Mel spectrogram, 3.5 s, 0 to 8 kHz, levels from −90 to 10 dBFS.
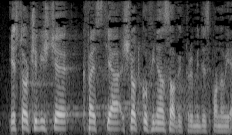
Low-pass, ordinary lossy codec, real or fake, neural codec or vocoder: none; none; real; none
